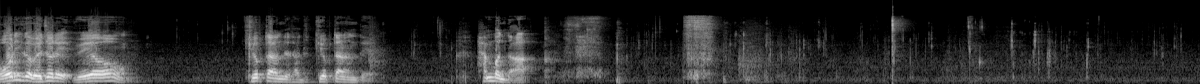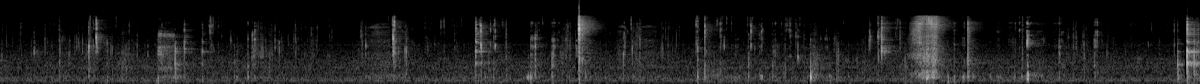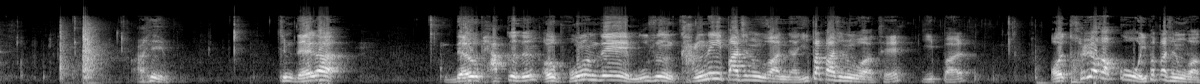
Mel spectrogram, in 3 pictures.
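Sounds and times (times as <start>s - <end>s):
close chewing and sucking: 5.7s - 24.6s.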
